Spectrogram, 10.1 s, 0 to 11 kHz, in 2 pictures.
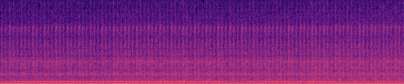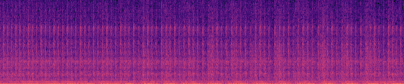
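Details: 2007 Audi S4 at steady idle after a full timing chain job and new clutch and flywheel: a fast, light tick about three per second over the engine hum; source not yet found.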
